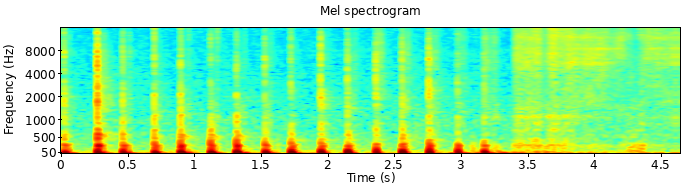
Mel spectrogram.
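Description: Long fingernails tap a small, worn, hollow brown corrugated cardboard box with torn flaps, held in the hand, in a steady run of 17 dull, low thuds with no ring. The taps then give way to a faint, high scratching hiss as the nails scratch the box.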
